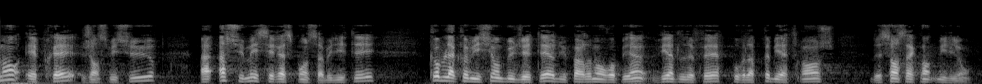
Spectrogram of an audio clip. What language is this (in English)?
French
